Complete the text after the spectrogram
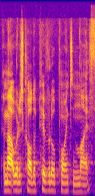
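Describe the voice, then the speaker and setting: In a prepared personal speech, a high school senior in his late teens tells his story in a measured, reflective manner. His tone is warm and level.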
